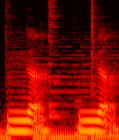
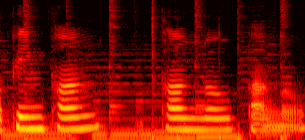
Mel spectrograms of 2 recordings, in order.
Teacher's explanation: G's aren't pronounced G, they're pronounced nga, nga. It's right there in the back of your throat.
